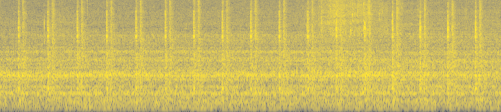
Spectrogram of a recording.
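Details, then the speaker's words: All-in-one diesel camping heater warming up: dosing pump now going fast, sharp even ticks about three a second over steady burner roar, little heat yet; normal running. "oh now it's going real fast the pump is"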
